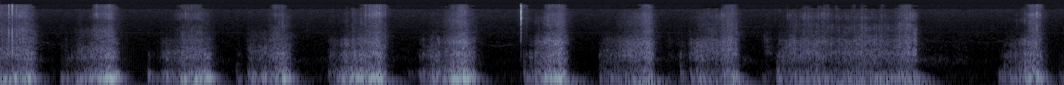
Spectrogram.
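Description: Long nails of both hands scratch a soft, porous pink foam windscreen covering a silver microphone. About ten muffled, low rustling scratch strokes sound in an uneven rhythm, each swelling and fading with a deep, close-up rumble and little brightness.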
